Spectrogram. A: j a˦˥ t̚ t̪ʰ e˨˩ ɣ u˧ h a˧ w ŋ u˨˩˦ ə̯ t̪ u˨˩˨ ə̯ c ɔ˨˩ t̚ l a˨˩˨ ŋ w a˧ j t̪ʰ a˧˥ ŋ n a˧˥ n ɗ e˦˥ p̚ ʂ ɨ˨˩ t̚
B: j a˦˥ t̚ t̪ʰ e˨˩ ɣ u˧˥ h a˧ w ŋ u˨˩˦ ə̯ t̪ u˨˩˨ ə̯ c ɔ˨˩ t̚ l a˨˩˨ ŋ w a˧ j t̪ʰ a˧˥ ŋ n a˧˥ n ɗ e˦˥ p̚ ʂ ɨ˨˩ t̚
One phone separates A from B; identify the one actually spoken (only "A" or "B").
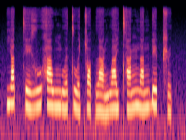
B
